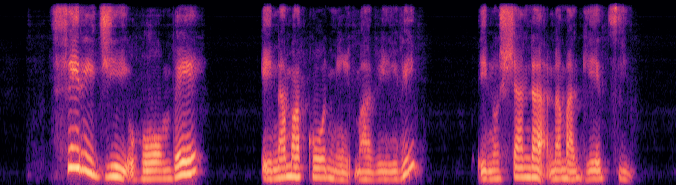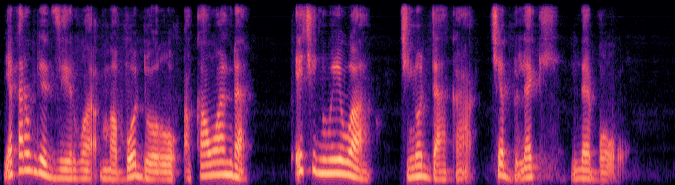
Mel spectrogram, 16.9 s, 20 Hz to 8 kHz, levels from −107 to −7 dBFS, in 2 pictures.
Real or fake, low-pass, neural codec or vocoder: fake; 7.2 kHz; codec, 24 kHz, 3 kbps, HILCodec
